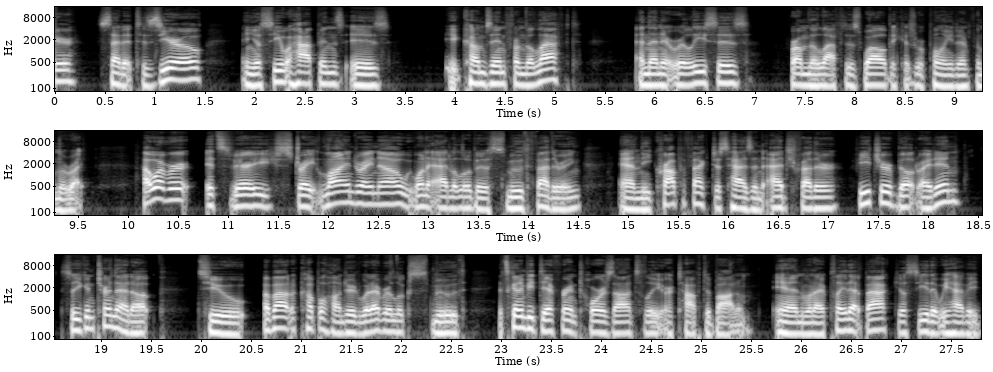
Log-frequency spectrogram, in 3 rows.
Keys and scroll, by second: 4.0 Right, 26.6 space.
